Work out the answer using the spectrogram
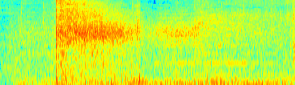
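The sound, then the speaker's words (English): Artillery and mortar shells landing on advancing infantry: two heavy, sharp explosions, the second about half a second after the first, each bursting into loud, sustained roaring noise and low rumble. “The frame captures the moment of the sudden arrival of artillery and mortars to the Ukrainian infantry.”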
